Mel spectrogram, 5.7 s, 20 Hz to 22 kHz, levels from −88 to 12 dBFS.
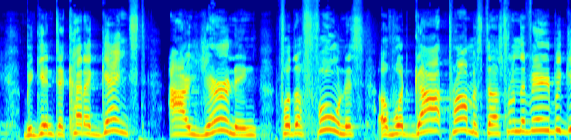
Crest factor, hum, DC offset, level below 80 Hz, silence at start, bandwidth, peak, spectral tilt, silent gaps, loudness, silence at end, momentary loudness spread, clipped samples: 14 dB; none; under 0.1%; -46 dBFS; 0 s; over 20 kHz; 0 dBFS; -4.5 dB/octave; none; -14 LUFS; 0 s; 6 LU; under 0.1%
